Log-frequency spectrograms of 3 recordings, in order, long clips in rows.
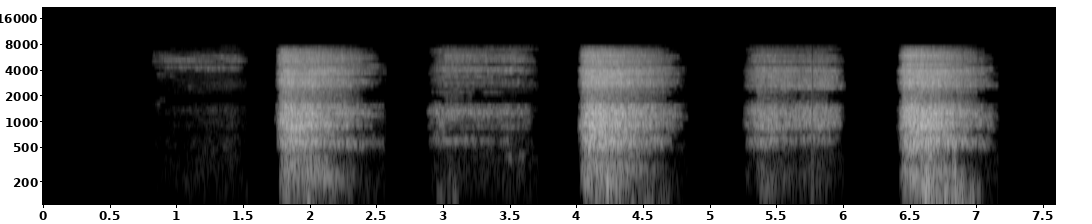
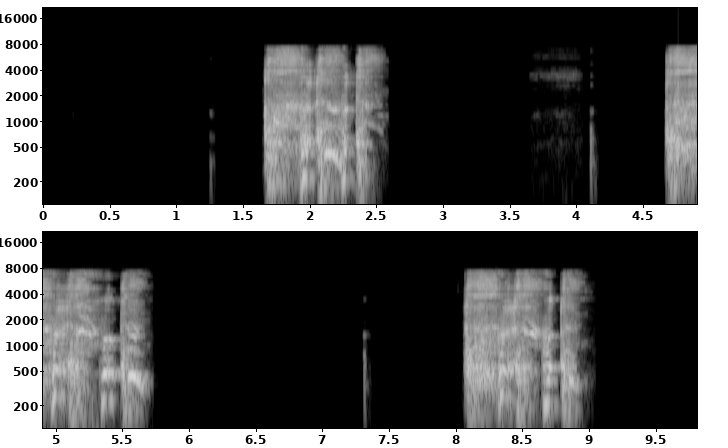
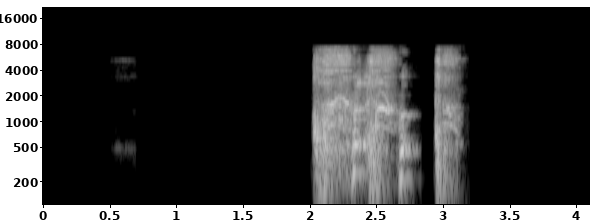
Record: {"exhalation_length": "7.6 s", "exhalation_amplitude": 20868, "exhalation_signal_mean_std_ratio": 0.45, "three_cough_length": "9.8 s", "three_cough_amplitude": 32768, "three_cough_signal_mean_std_ratio": 0.43, "cough_length": "4.1 s", "cough_amplitude": 32694, "cough_signal_mean_std_ratio": 0.37, "survey_phase": "beta (2021-08-13 to 2022-03-07)", "age": "18-44", "gender": "Male", "wearing_mask": "No", "symptom_cough_any": true, "symptom_new_continuous_cough": true, "symptom_fatigue": true, "symptom_onset": "3 days", "smoker_status": "Never smoked", "respiratory_condition_asthma": true, "respiratory_condition_other": false, "recruitment_source": "Test and Trace", "submission_delay": "2 days", "covid_test_result": "Positive", "covid_test_method": "ePCR"}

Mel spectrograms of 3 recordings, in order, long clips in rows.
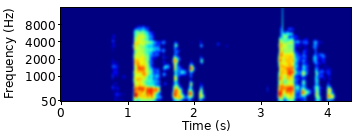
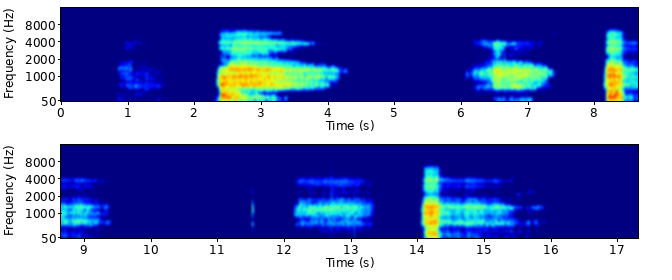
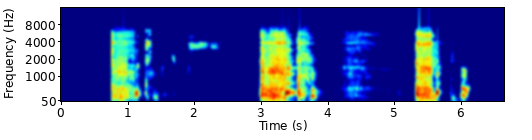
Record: {"cough_length": "4.4 s", "cough_amplitude": 32767, "cough_signal_mean_std_ratio": 0.35, "exhalation_length": "17.3 s", "exhalation_amplitude": 24634, "exhalation_signal_mean_std_ratio": 0.3, "three_cough_length": "6.7 s", "three_cough_amplitude": 32768, "three_cough_signal_mean_std_ratio": 0.36, "survey_phase": "beta (2021-08-13 to 2022-03-07)", "age": "18-44", "gender": "Female", "wearing_mask": "Yes", "symptom_cough_any": true, "symptom_runny_or_blocked_nose": true, "symptom_shortness_of_breath": true, "symptom_sore_throat": true, "symptom_diarrhoea": true, "symptom_headache": true, "smoker_status": "Current smoker (1 to 10 cigarettes per day)", "respiratory_condition_asthma": false, "respiratory_condition_other": false, "recruitment_source": "Test and Trace", "submission_delay": "1 day", "covid_test_result": "Positive", "covid_test_method": "RT-qPCR", "covid_ct_value": 15.6, "covid_ct_gene": "ORF1ab gene", "covid_ct_mean": 15.8, "covid_viral_load": "6700000 copies/ml", "covid_viral_load_category": "High viral load (>1M copies/ml)"}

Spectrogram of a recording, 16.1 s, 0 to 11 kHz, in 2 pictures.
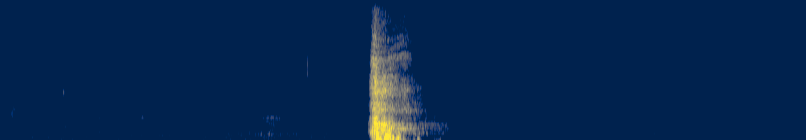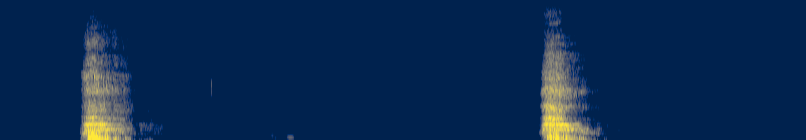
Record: {"exhalation_length": "16.1 s", "exhalation_amplitude": 32768, "exhalation_signal_mean_std_ratio": 0.17, "survey_phase": "beta (2021-08-13 to 2022-03-07)", "age": "18-44", "gender": "Male", "wearing_mask": "No", "symptom_none": true, "smoker_status": "Never smoked", "respiratory_condition_asthma": false, "respiratory_condition_other": false, "recruitment_source": "REACT", "submission_delay": "1 day", "covid_test_result": "Negative", "covid_test_method": "RT-qPCR", "influenza_a_test_result": "Negative", "influenza_b_test_result": "Negative"}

